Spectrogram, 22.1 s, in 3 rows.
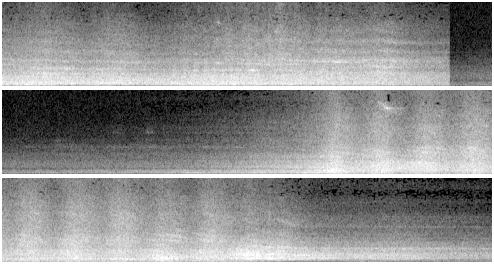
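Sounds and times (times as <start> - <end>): train passing at speed: 0.0 - 6.8, 9.0 - 22.0
train wheels clattering over rails: 11.8 - 18.8.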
